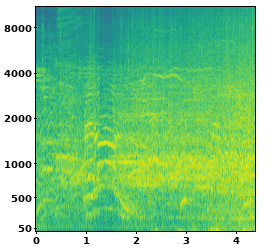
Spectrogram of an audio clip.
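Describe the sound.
A large football stadium crowd roars and cheers as the players celebrate with fans in the stands after a goal making it 2-1, a dense wash of voices that swells after the first second and stays loud, with some individual shouts rising out of the noise.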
